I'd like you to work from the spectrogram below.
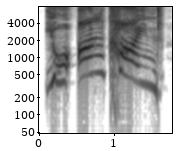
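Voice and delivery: high, loud and slow accusation; girl shouting after her father; angry shout. Acted. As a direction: hurl it at the slammed door. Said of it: "she shouted".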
